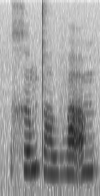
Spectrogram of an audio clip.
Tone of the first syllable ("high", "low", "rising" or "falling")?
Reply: rising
